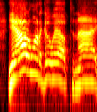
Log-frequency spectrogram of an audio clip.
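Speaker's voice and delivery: relaxed, casual Southern US accent. Recalling switching accents at home to the brothers: Southern American accent. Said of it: "Southern accents mainly".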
